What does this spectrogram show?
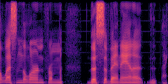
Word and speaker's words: Savannah: I keep saying the Savanana like I'm adding another. Hey, maybe they can learn something. Savannah bananas. I want to make it Savannah. The same number of uh syllables in both words.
